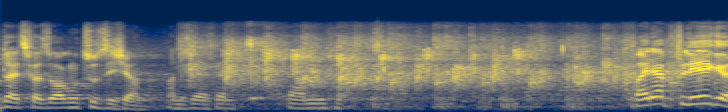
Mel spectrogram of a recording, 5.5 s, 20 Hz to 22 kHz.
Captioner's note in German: Beifall bei dem BÜNDNIS 90/DIE GRÜNEN und der CDU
